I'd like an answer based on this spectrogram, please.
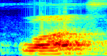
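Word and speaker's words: quarks: ध्यान से समझिएगा, क्वार्क्स में आर साइलेंट होता है जिसके कारण इसको क्वार्क्स ना पढ़ के क्या पढ़ा जाता है, क्वार्क्स।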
